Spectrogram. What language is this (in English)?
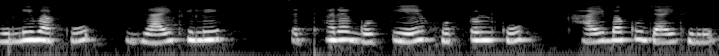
Odia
